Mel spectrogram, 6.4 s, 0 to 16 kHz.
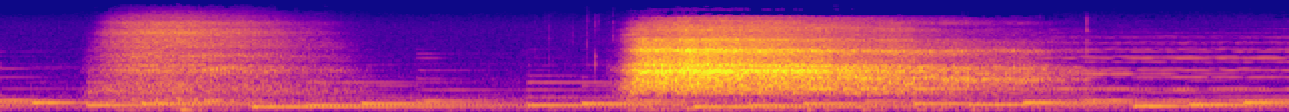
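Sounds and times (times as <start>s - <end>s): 
soft steady music: 0.0s - 6.4s
deep audible inhale through the nose: 0.5s - 1.8s, 3.1s - 5.5s
long loud whooshing exhale through the mouth: 0.5s - 1.8s, 3.1s - 5.4s.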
